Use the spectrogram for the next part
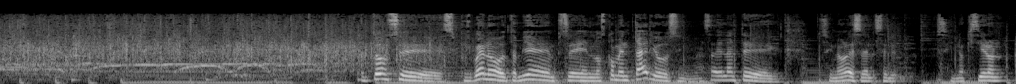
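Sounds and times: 
applause sound effect: 0.0 - 4.9
speech: 3.6 - 10.1.

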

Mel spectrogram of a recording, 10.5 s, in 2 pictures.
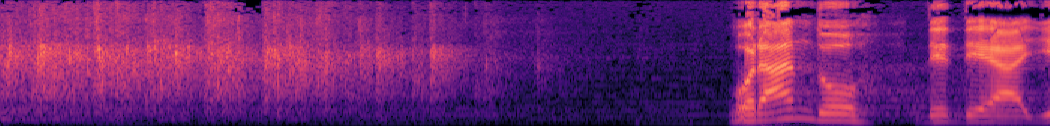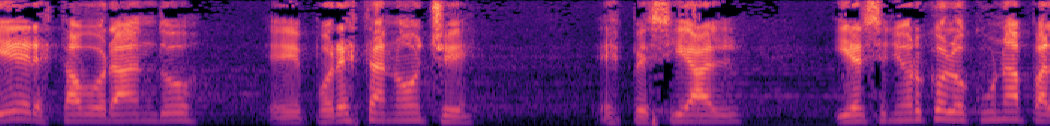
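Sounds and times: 
audience applause: 0.0 - 2.8
speech: 3.6 - 10.4.

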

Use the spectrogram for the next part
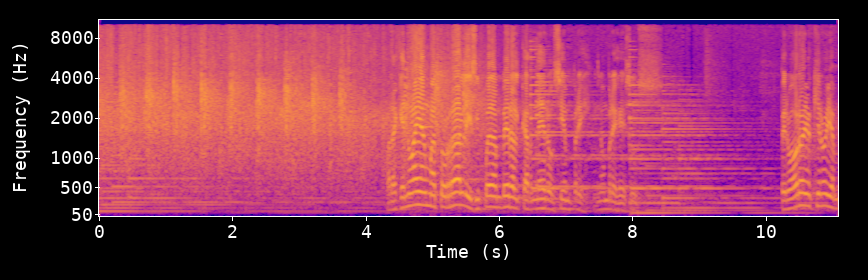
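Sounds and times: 
crowd clapping in rhythm: 0.0 - 6.3
speech: 4.3 - 8.6, 10.2 - 11.0.

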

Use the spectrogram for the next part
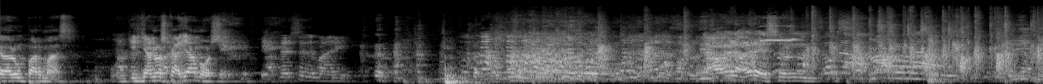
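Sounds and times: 
speech: 0.0 - 10.4
laughter: 3.6 - 10.4
audience clapping: 5.2 - 10.4.

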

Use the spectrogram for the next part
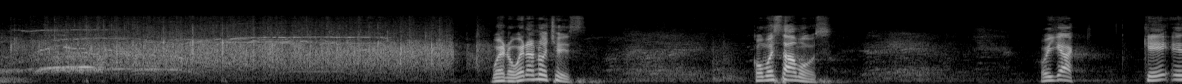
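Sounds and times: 
audience applause: 0.0 - 5.0
speech: 4.9 - 5.9, 7.6 - 8.4, 10.4 - 11.8.

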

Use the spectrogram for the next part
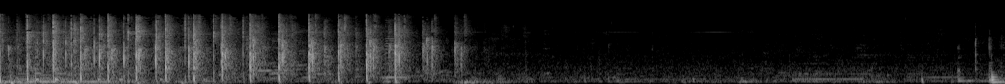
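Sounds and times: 
audience clapping: 0.0 - 4.9.

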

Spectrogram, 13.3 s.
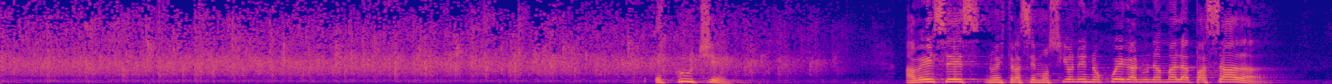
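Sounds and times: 
audience applause: 0.0 - 8.5
speech: 6.5 - 7.4, 9.1 - 12.8.

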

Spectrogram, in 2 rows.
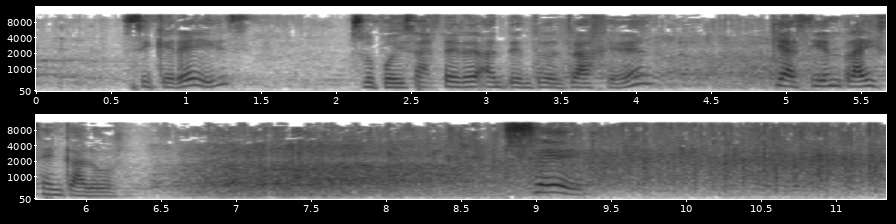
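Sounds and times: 
speech: 0.6 - 1.5, 2.1 - 4.3, 4.9 - 6.3, 9.0 - 9.4
laughter: 3.9 - 5.3, 6.4 - 9.0
audience applause: 6.9 - 11.3.

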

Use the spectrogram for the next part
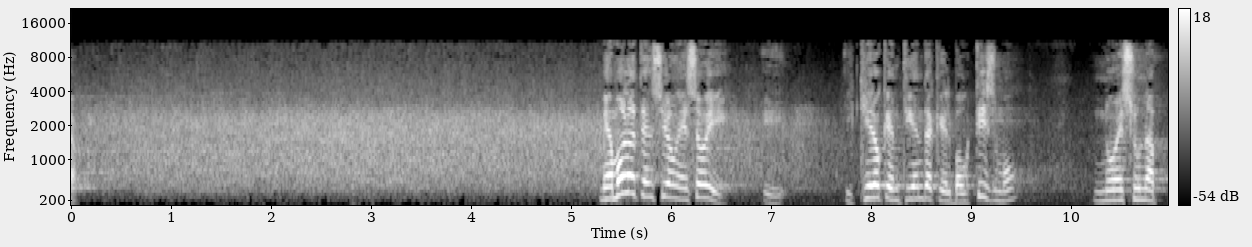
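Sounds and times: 
audience applauding: 0.0 - 8.0
speech: 5.3 - 9.6, 10.2 - 10.9.

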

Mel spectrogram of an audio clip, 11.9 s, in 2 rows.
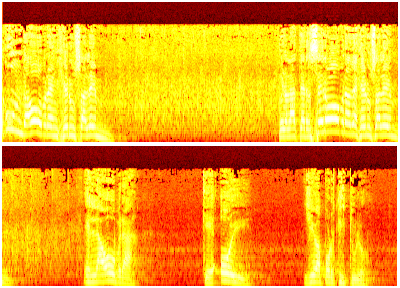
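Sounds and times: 
speech: 0.0 - 1.8, 4.2 - 6.2, 7.2 - 8.0, 9.0 - 9.7, 10.4 - 11.5
audience applauding: 1.1 - 7.2.

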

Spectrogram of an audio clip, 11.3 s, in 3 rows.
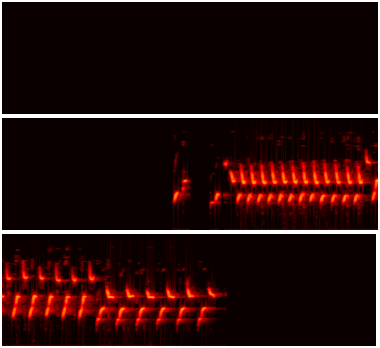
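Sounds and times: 
European goldfinch song: 5.5 - 9.8.

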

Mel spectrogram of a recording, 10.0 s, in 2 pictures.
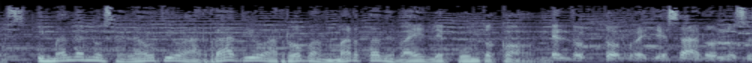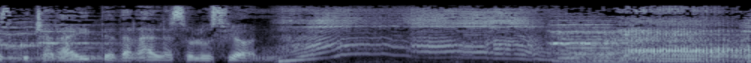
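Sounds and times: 
speech: 0.2 - 7.4
snoring: 6.8 - 10.0.

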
